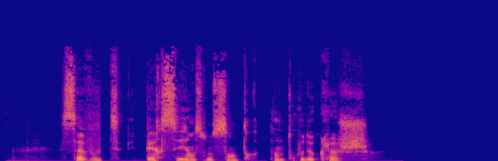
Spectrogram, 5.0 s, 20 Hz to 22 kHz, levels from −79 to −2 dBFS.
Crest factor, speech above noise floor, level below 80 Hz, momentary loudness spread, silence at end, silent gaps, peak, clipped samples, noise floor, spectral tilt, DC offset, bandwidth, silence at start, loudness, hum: 22 dB; 53 dB; -62 dBFS; 13 LU; 1.3 s; none; -8 dBFS; under 0.1%; -82 dBFS; -2.5 dB/octave; under 0.1%; 16.5 kHz; 0.1 s; -29 LUFS; none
